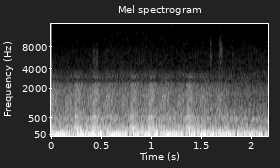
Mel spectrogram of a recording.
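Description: A train rumbles steadily along the rails as it approaches a station, a dense low-frequency roar with faint rhythmic clatter, fairly loud, with no voices present.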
